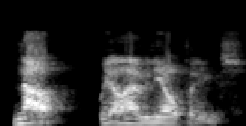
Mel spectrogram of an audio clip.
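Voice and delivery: low, quick brush-off imitating the receptionist; mock a curt refusal, pitched well down; dismissive receptionist. Receptionist's refusal acted out in retelling.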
